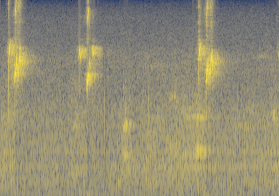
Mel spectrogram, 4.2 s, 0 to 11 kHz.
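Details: Old recording of a European goldfinch singing in the Beni Messous 'les avocats' zaboka style: sharp high twittered chirp clusters about every 1.5 seconds, with a few fainter lower notes between them and steady hiss.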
